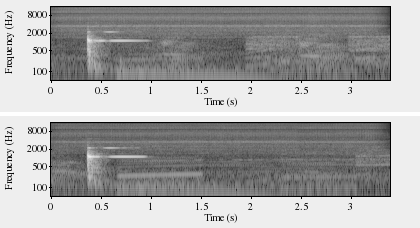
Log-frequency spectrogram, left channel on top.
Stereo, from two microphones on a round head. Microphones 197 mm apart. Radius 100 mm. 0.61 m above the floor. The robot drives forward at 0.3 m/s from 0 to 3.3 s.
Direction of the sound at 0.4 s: 5° left (ahead or behind).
